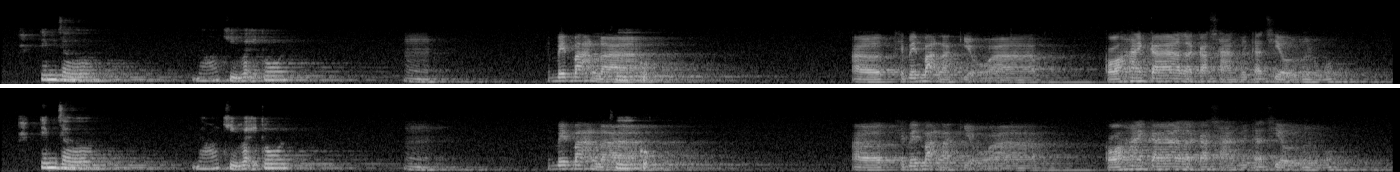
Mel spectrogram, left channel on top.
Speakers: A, on the right (about 60°); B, on the left (about 50°).
A: thêm giờ đó chỉ vậy thôi
B: Ừ. Thế Bên bạn là
A: thì cũng
B: ờ, thế bên bạn là kiểu à, có hai ca là ca sáng với ca chiều thôi đúng không?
